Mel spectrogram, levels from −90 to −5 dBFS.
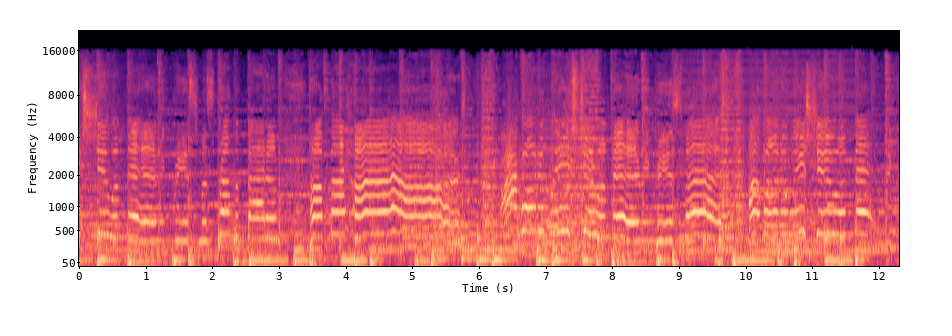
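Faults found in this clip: GSM phone buzz, 9.00 to 11.67 s. Hard, raspy buzz at 216.7 Hz, rich in harmonics, unrelated to the programme. Steady throughout, consistent with a nearby 2G handset on a call. Level about 20 dB below the signal. Mechanism: the handset transmits in bursts 217 times a second. The audio input stage rectifies the RF pulses into an audible buzz.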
